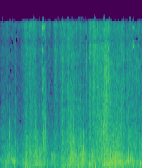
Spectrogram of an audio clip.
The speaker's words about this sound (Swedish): Okej, okay, nu kommer som en riddare på häst här.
